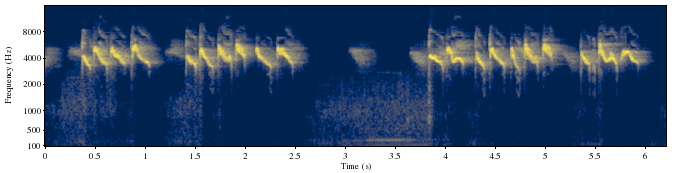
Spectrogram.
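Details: High twittering 'buka sing' song from a caged Malaysian Oriental white-eye (mata puteh), 1 August 2023, bird out of form: fast runs of bright slurred chirps, a brief gap, then another long chattering run, with faint low background noise.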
